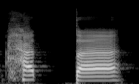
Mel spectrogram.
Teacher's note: bukan mengalir nafas ya untuk huruf ta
